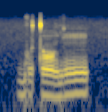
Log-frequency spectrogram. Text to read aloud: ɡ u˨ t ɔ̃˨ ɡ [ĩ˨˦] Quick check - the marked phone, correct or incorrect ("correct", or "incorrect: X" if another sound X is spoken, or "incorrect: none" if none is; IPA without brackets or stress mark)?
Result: correct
